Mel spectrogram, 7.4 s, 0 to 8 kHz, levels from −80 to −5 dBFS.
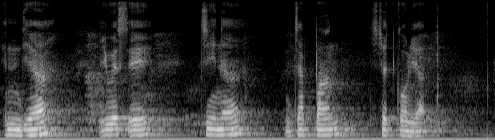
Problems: background conversations at intervals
